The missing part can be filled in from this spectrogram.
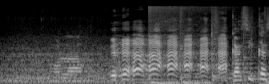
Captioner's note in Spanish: Risas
